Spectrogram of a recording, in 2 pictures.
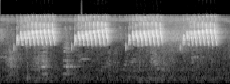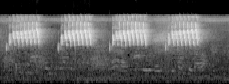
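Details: ['Asian pied starling in the pumping song style, giving a steady series of eight rasping, buzzy bursts at even intervals, with faint background noise between them.']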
